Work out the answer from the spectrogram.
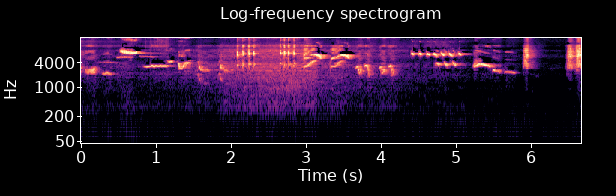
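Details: Lively blood-breasted flowerpecker (tledekan gunung) song used for tutoring captive birds: rapid, varied high-pitched chips, short upslurred and downslurred whistles and quick trills tumbling together, with a brief hiss of background noise midway.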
